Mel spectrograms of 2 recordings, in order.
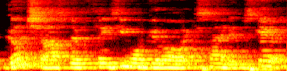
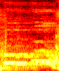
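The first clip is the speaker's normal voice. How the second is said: two sharp high boom sounds; mock gunshots; 13 semitones higher, 3 dB louder than usual. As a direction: bark out the shots like a shotgun. Retold gunshots imitated.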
